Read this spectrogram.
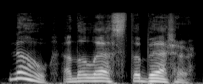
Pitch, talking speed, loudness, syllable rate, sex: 150 Hz, 175 wpm, -17 LUFS, 4.1 syllables/s, male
